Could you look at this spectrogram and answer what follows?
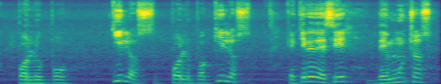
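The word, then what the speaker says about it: πολυποίκιλος: Cuando habla de la palabra multiforme, usa una palabra griega que se pronuncia polupokilos, que quiere decir de muchos colores.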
